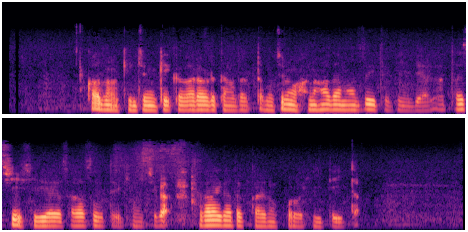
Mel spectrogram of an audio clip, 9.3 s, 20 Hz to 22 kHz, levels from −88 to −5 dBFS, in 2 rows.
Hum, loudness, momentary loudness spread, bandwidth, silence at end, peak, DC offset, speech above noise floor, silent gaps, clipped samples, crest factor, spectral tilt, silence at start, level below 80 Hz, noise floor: none; -23 LUFS; 15 LU; 10.5 kHz; 1.05 s; -2 dBFS; under 0.1%; 31 dB; none; under 0.1%; 22 dB; -7.5 dB/octave; 0.8 s; -68 dBFS; -54 dBFS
